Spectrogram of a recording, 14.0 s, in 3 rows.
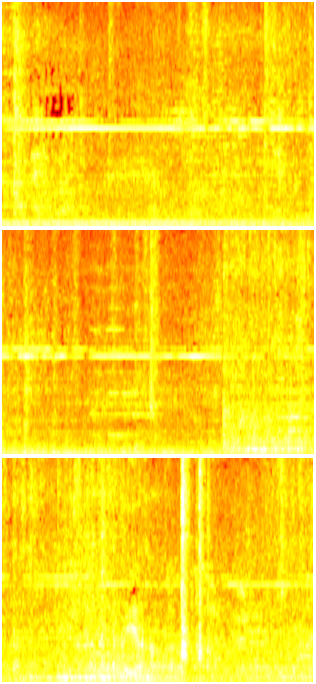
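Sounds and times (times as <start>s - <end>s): low hum: 0.0s - 11.8s
passenger train coach rumbling: 0.0s - 14.0s.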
